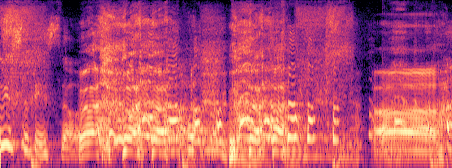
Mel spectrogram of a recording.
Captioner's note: cough...!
